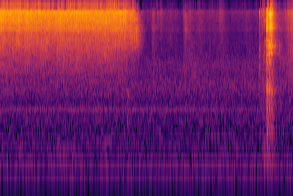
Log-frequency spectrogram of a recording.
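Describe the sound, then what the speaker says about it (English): Water sprays hard into a sink while hands and a knife get washed, a steady hiss that cuts off halfway, followed by quieter kitchen sounds and a sharp metallic clink near the end. "clean up the knife, wash the hands"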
